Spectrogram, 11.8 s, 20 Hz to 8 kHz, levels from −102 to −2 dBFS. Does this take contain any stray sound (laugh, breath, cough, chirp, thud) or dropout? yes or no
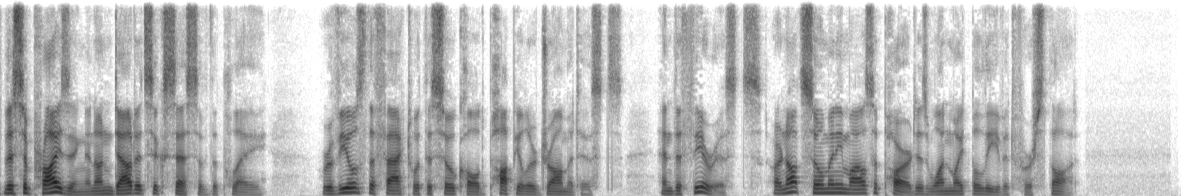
no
